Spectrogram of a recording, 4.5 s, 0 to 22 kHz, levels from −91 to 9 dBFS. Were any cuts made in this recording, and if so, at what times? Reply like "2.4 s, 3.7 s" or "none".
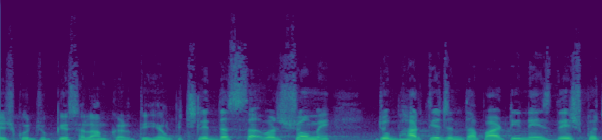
1.2 s

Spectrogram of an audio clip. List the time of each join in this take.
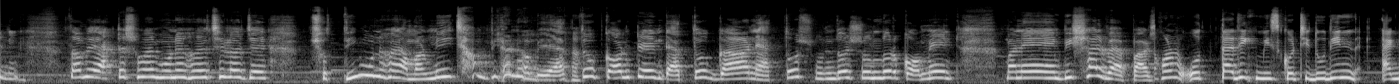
11.6 s

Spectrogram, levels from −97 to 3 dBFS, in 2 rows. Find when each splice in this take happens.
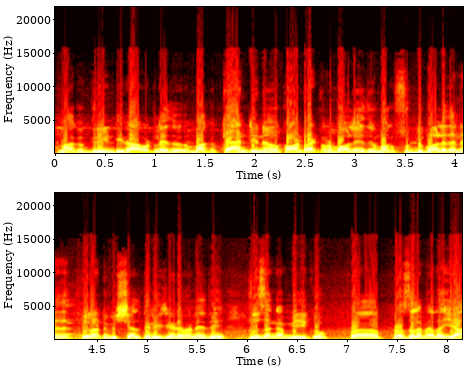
none

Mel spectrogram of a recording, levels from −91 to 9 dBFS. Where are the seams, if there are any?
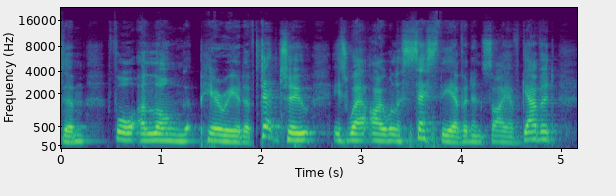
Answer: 1.9 s

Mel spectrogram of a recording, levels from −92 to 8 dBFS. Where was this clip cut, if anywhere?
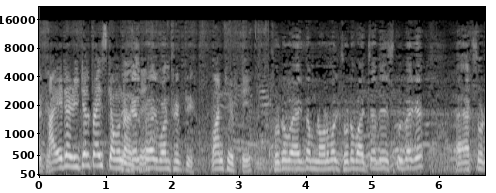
3.4 s

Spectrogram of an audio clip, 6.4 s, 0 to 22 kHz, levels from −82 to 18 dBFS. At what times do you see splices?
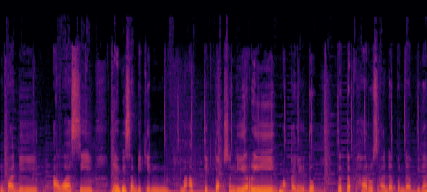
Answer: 2.7 s, 4.2 s

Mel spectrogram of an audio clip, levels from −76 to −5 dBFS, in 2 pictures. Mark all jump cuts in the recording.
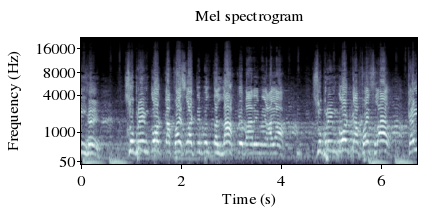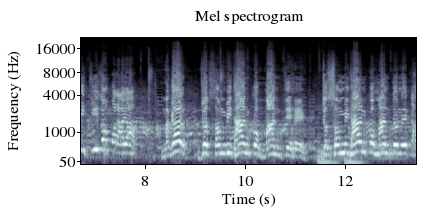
8.2 s, 11.4 s

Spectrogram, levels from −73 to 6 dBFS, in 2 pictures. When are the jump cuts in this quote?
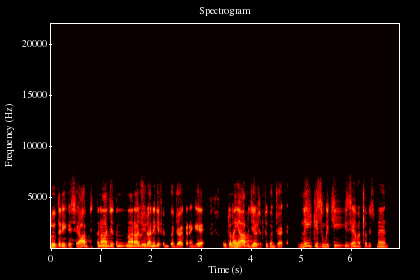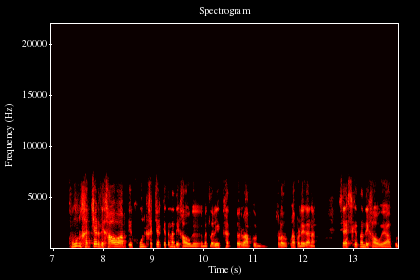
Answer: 4.9 s

